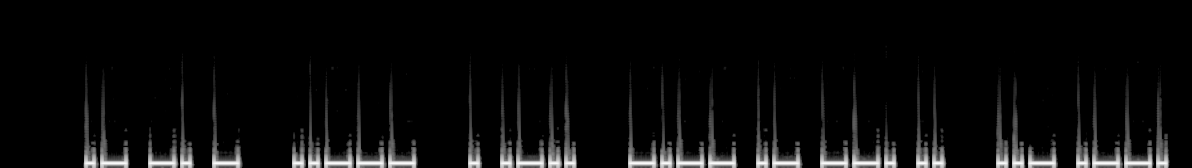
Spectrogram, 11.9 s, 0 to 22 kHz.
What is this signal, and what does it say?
Morse code, heard as a keyed tone, about 15 wpm, 700 Hz. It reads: ANT 2 EL YAGI UP
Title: Common QSO Phrases Encore 15wpm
